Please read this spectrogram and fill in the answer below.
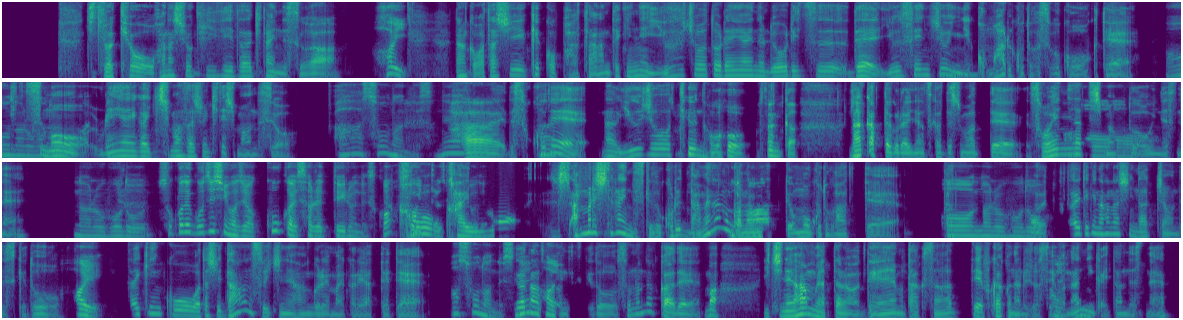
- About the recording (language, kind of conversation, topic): Japanese, advice, 友情と恋愛を両立させるうえで、どちらを優先すべきか迷ったときはどうすればいいですか？
- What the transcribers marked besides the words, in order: laughing while speaking: "っていうのをなんか"; "出会い" said as "でんあい"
